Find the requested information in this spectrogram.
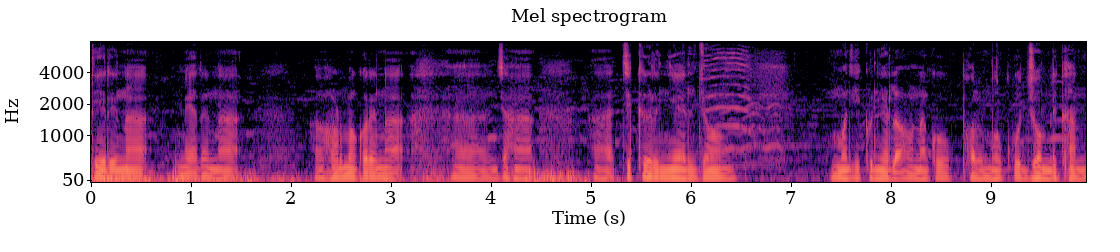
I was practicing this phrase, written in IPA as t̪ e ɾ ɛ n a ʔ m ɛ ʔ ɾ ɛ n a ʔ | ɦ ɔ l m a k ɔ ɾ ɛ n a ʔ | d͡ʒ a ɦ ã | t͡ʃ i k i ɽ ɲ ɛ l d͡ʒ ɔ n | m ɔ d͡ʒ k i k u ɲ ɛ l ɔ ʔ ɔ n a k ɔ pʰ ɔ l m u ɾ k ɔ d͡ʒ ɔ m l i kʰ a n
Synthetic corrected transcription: t̪ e ɾ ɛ n a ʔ m ɛ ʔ ɾ ɛ n a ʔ | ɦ ɔ ɽ m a k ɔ ɾ ɛ n a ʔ | d͡ʒ a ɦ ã | t͡ʃ i k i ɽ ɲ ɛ l d͡ʒ ɔ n | m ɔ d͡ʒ ɡ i k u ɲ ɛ l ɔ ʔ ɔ n a k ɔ pʰ ɔ l m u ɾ k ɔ d͡ʒ ɔ m l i kʰ a n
